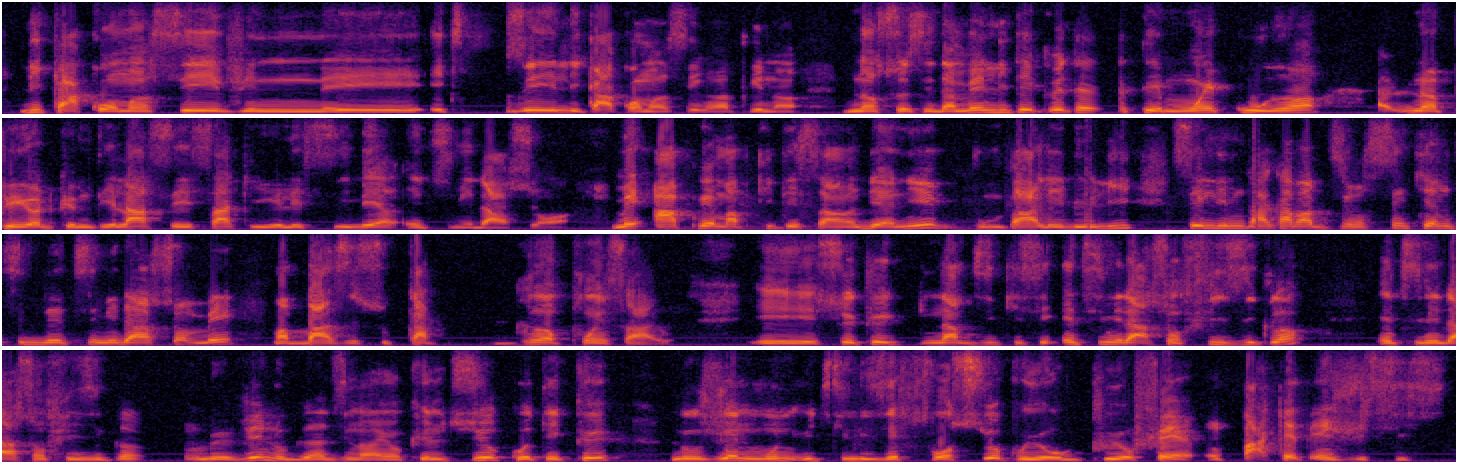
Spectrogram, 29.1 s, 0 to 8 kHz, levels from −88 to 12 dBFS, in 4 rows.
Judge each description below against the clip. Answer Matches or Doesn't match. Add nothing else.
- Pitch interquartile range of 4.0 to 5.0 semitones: Matches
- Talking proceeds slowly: Doesn't match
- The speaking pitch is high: Doesn't match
